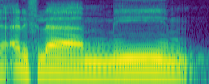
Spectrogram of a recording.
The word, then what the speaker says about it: الم: تكتب ألف لام ميم، لكن نطقك بألف لام ميم هو ذكرك أو نطقك باسم كل حرف، فالحرف الأول اسمه ألف، والحرف الثاني اسمه لام، والثالث اسمه ميم، بينما عند نطقك بألم ترى أنك لا تنطق بأسماء الحروف إنما تنطق بالحروف ذاتها فتقول ألم ترى.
